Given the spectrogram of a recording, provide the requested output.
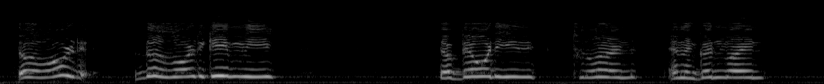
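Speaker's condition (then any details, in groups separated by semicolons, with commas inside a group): Quadriplegic cerebral palsy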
